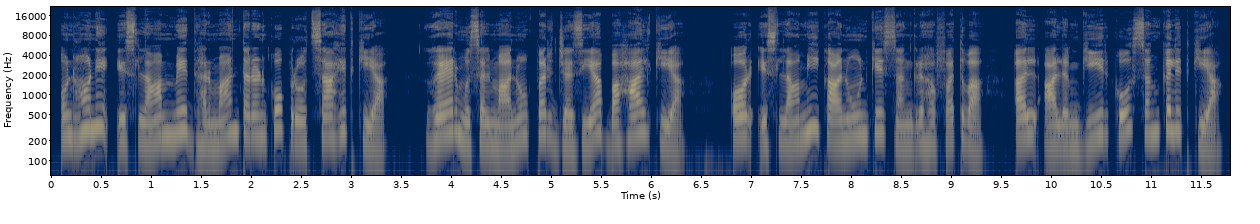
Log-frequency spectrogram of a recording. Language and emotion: Hindi, neutral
